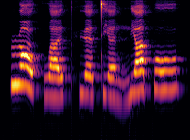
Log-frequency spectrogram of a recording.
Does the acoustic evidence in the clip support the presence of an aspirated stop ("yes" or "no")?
yes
